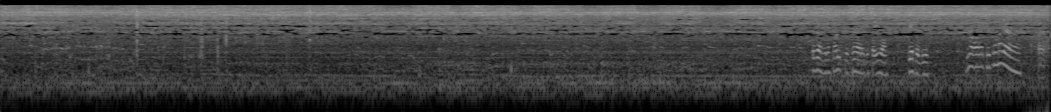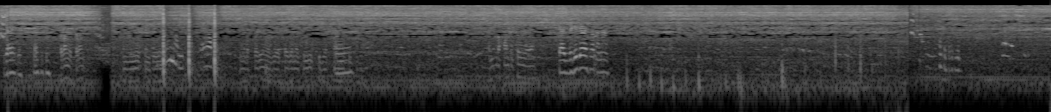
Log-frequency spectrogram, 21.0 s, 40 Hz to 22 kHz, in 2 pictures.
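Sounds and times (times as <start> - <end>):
workshop hiss: 0.0 - 21.0.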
